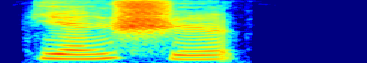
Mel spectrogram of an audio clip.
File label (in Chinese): "岩石", Chinese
